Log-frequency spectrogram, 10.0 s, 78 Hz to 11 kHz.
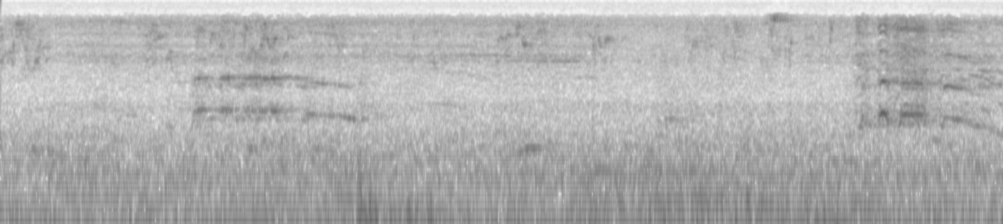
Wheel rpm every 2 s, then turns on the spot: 0, 0, 0, 0, 0.
none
